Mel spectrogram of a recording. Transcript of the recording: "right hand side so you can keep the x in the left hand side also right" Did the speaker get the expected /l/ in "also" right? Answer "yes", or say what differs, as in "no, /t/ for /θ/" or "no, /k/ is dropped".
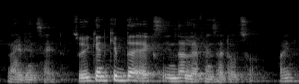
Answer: yes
